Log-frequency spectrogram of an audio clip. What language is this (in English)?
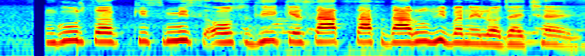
Maithili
